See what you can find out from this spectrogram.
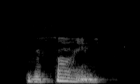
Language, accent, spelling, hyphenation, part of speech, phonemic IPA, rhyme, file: English, Southern England, refine, re‧fine, verb, /ɹɪˈfaɪn/, -aɪn, LL-Q1860 (eng)-refine.wav
- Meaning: 1. To purify; reduce to a fine, unmixed, or pure state; to free from impurities 2. To become pure; to be cleared of impure matter 3. To purify of coarseness, vulgarity, inelegance, etc.; to polish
